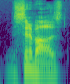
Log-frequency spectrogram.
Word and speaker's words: cinnabar: Cinnabars do not. I thought you were saying cinema, and I was going to have to correct you, but you did just say it correctly.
